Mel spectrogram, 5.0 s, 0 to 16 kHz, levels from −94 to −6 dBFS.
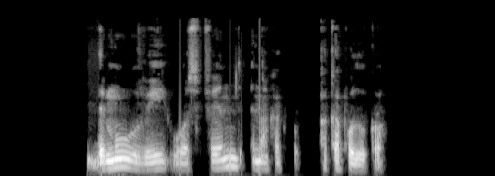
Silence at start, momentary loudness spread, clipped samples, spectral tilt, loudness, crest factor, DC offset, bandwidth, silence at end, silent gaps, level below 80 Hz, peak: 0.85 s; 17 LU; under 0.1%; -6.5 dB/octave; -19 LUFS; 20 dB; under 0.1%; 11.5 kHz; 1.15 s; 2.90-2.94 s, 3.03-3.19 s; -58 dBFS; 0 dBFS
